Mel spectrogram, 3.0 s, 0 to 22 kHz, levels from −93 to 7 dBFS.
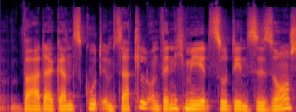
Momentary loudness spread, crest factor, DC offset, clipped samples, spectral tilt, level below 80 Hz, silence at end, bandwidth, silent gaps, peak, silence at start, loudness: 4 LU; 14 dB; under 0.1%; under 0.1%; -5.5 dB/octave; -50 dBFS; 0 s; 16.5 kHz; none; -2 dBFS; 0 s; -15 LUFS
